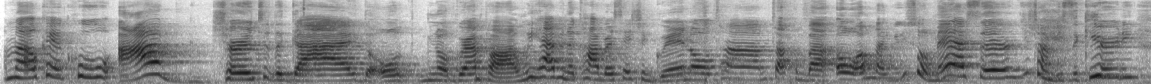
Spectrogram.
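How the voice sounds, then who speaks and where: A woman's voice: high voice, expressive, fast talker, hardly any pauses, pushed and bright. A young woman from Oregon co-hosting a podcast, telling a story in a laid-back, casual way and swearing freely. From Oregon, USA. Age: young adult. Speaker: podcast co-host.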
